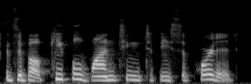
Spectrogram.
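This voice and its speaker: A woman's voice: mid-range voice, moderate pace, no room sound. A woman co-hosting a casual conversation, thinking aloud in short, reflective phrases. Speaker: co-host.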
